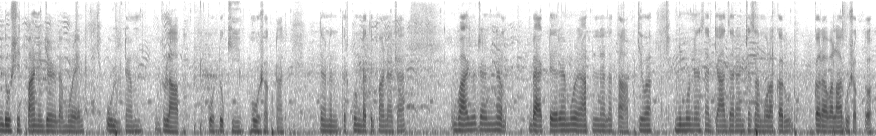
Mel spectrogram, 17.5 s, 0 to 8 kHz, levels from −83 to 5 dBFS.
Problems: constant background noise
